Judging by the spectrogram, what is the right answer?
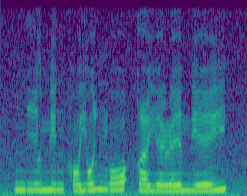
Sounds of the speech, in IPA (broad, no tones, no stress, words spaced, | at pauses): ŋiːlmʲeŋ hɔjɔʎ ŋɔːʔ qɪːjɪːɭeː mʲeːj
